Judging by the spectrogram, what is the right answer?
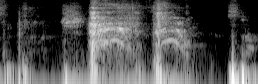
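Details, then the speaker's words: Adult man on live sports radio gives a few short, rough coughs and throat-clearing bursts with brief pauses between them: an ordinary cough. "excuse me, coughing. You can hear [clears throat] [snorts] um trying to get a water open here."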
